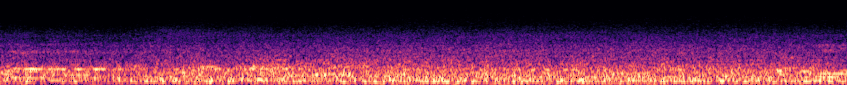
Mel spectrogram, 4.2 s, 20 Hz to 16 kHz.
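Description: Keihan 8000-series electric train running, a steady rumble of wheels and motors with no pauses.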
